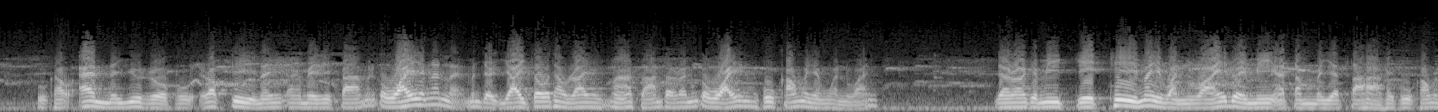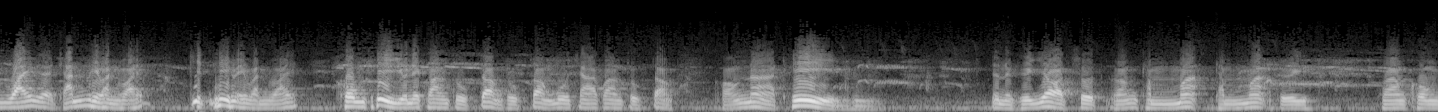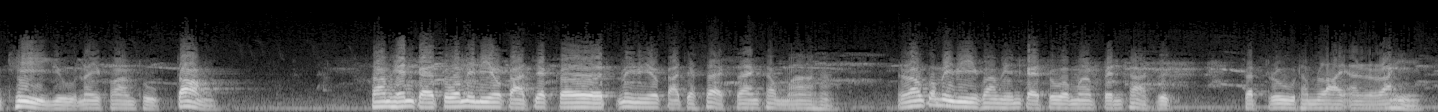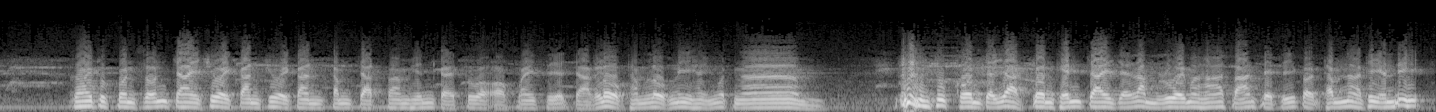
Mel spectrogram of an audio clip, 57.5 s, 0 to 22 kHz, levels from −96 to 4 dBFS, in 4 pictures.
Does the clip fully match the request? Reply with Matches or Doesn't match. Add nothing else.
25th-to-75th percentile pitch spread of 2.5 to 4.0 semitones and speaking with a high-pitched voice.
Doesn't match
